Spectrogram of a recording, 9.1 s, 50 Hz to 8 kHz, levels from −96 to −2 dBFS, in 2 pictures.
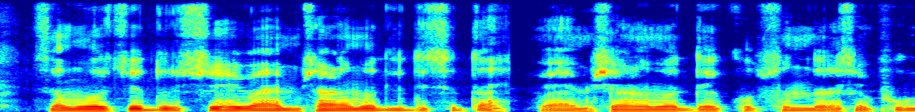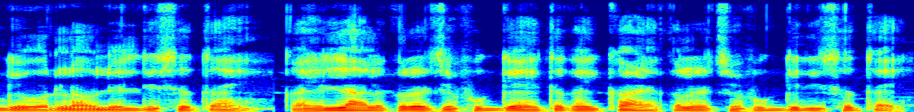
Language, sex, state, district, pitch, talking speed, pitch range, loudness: Marathi, male, Maharashtra, Dhule, 105 Hz, 195 wpm, 100-105 Hz, -17 LUFS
